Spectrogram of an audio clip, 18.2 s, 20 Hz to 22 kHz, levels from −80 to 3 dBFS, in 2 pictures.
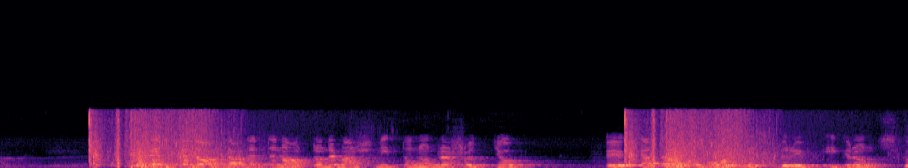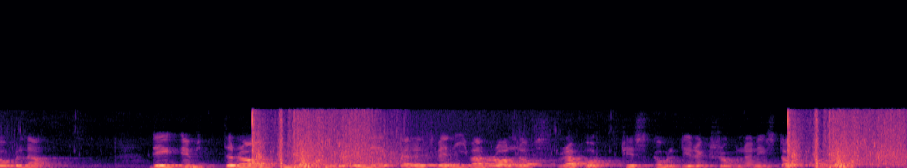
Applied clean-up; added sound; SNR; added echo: none; Splash, splatter; 5 dB; reverberation time 1.2 s.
